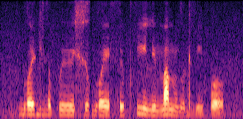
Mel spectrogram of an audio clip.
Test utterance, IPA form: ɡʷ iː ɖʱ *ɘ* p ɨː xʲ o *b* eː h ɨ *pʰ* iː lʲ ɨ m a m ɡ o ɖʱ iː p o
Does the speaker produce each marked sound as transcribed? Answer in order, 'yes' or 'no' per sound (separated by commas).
yes, no, yes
